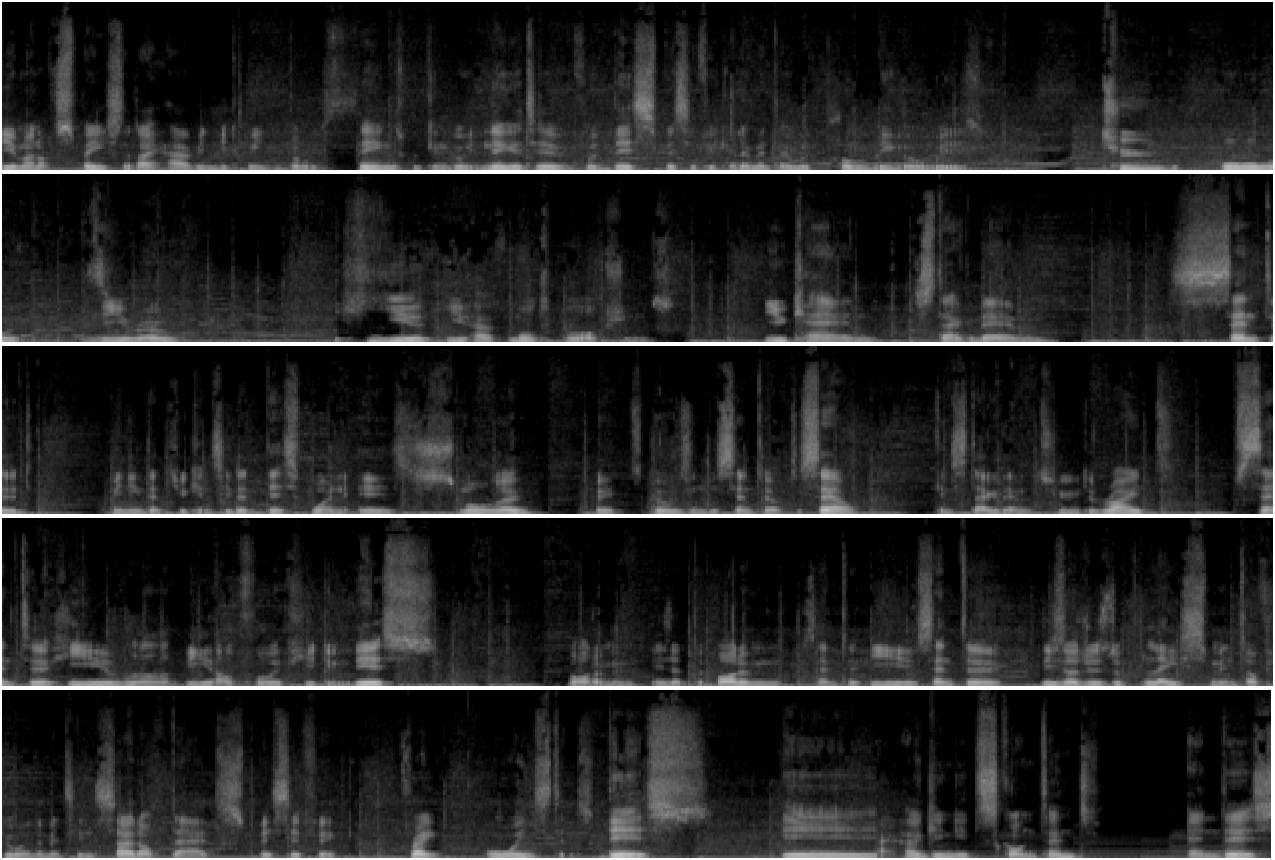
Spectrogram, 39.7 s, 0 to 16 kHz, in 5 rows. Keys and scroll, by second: 7.9 0, 8.0 Return, 33.5 super+z.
